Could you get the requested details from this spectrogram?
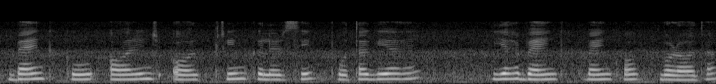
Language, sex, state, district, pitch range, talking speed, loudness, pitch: Hindi, female, Andhra Pradesh, Chittoor, 230-250 Hz, 135 wpm, -24 LUFS, 240 Hz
